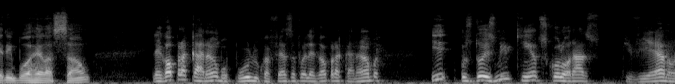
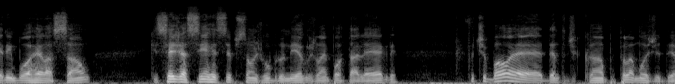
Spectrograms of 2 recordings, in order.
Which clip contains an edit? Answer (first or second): first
